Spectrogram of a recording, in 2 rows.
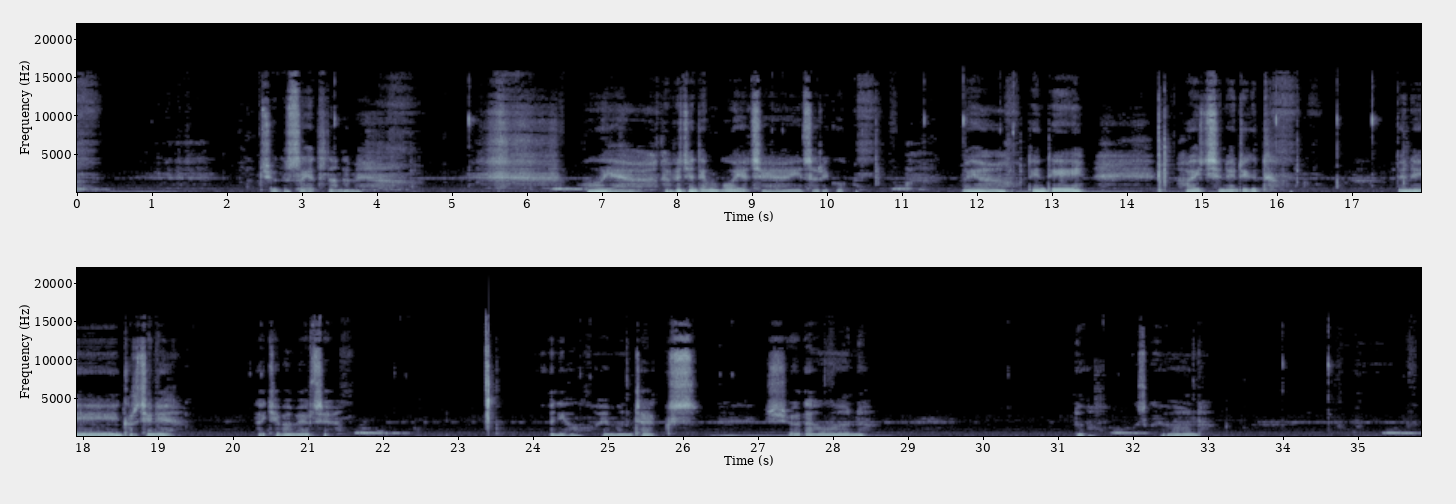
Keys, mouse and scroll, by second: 3.5 middle click, 5.7-6.1 scroll down 3, 7.5-9.3 scroll down 4, 9.3 click, 9.3-10.5 scroll down 1, 11.4 middle click, 12.4 click, 14.5 h, 15.1 middle click, 16.3-16.7 scroll up 4, 16.8 middle click, 17.7-18.2 scroll down 3, 18.2 scroll up 2, 20.3 click, 22.2 click, 26.5 click, 30.4 click, 31.7 click, 33.3-34.1 scroll down 3, 34.1 middle click.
